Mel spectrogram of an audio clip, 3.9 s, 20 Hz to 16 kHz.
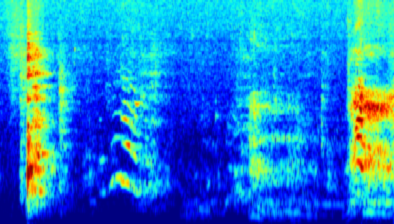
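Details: Collie puppies Norris and Amica, 11 weeks old: a loud broadband yelp, then a thin rising-falling whine, a murmuring stretch and another harsh burst at the close, with faint clinking in the background.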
